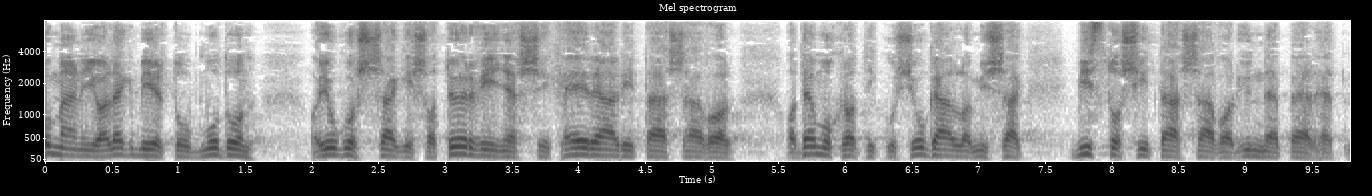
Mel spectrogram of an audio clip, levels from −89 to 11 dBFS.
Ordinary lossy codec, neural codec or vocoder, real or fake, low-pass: none; none; real; none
